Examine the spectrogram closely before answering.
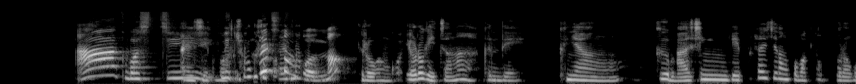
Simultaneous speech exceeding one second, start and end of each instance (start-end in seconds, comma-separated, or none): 1.8-3.0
